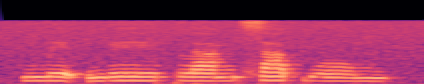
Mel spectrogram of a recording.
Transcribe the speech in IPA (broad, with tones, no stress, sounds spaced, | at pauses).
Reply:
m e˨˩ ʔ ŋ eː˧ p l a˦˥ ŋ s a˥˩ p̚ w o˧ m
